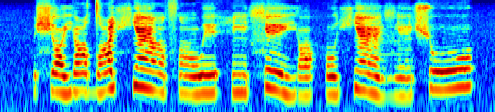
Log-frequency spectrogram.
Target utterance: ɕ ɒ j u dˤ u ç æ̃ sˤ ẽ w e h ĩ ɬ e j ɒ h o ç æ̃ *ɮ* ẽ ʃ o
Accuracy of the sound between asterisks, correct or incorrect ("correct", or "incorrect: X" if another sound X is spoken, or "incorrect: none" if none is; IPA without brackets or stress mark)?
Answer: correct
